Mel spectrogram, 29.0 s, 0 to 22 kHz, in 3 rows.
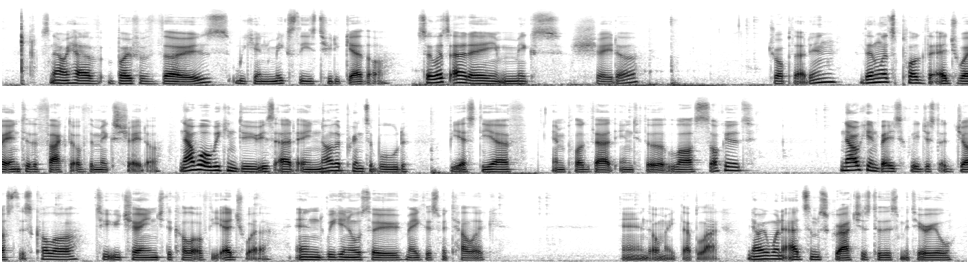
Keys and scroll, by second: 4.0 BackSpace, 4.5 shift+a, 4.8 m, 12.3 shift+a.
